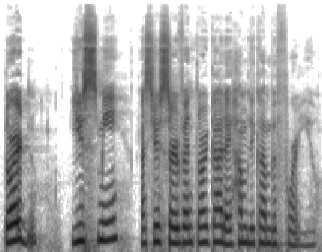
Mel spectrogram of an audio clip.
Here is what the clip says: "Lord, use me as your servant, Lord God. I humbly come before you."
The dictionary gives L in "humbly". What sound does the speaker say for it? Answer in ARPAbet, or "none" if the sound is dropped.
L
